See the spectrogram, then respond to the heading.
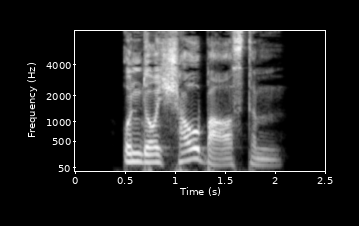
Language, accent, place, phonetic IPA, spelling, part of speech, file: German, Germany, Berlin, [ˈʊndʊʁçˌʃaʊ̯baːɐ̯stəm], undurchschaubarstem, adjective, De-undurchschaubarstem.ogg
- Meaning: strong dative masculine/neuter singular superlative degree of undurchschaubar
